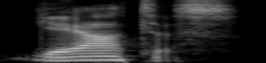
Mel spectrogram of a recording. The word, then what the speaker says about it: Geatas: In the original text, the name was spelled Geatas, so the pronunciation was probably Geatus.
